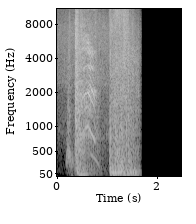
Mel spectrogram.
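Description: A loud cartoon explosion bursts with a heavy boom.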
